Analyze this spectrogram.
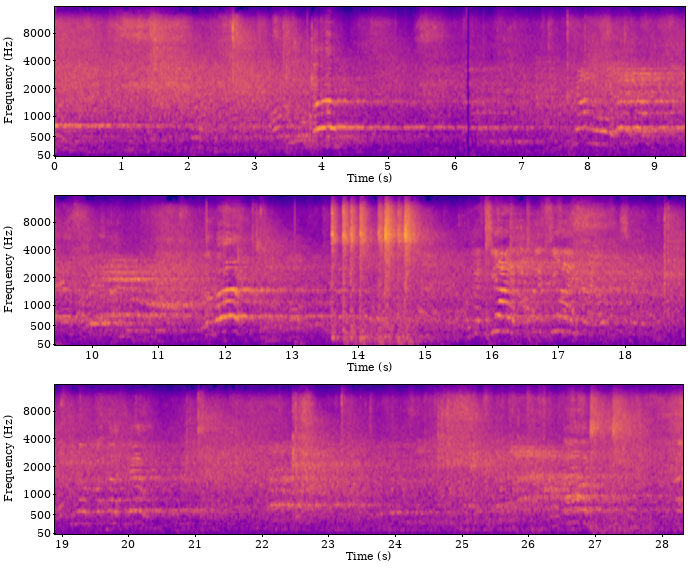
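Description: Hockey players shout to each other across a large echoing rink.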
